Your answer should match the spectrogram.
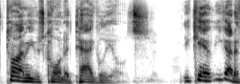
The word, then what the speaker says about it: Taglios: And he goes, "Look, you got to try at the time, he was calling it Tagios. You can't you got to forgive them." N G is silent like lasagna.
